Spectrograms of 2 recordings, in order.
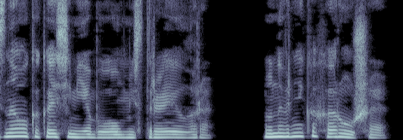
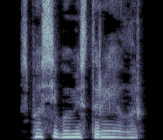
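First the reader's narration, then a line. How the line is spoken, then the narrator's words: Quiet. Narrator (Russian): сказал я тихо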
